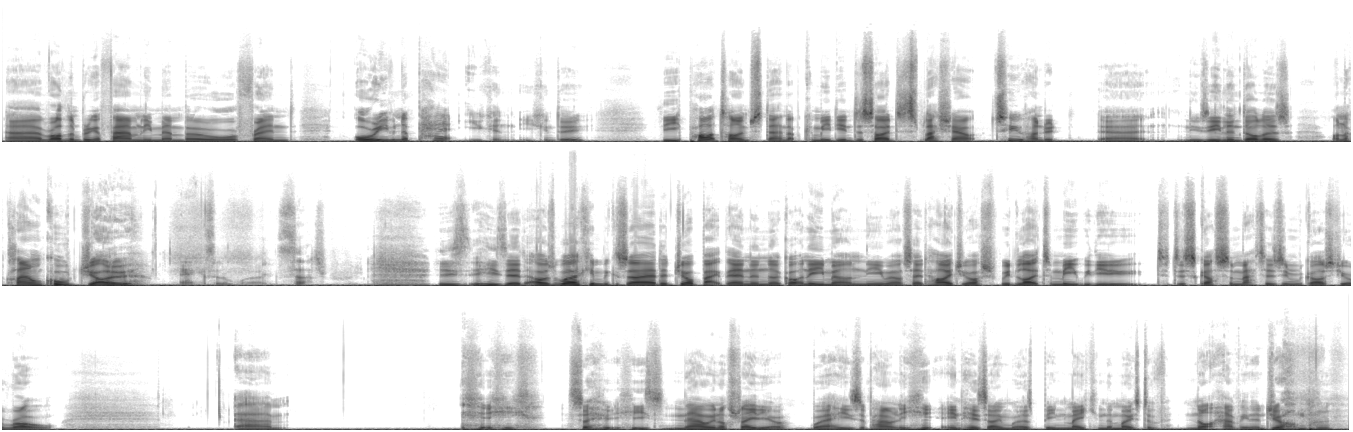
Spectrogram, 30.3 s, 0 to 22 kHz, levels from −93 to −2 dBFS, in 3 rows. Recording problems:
low rumble; faint; throughout; 25 dB below the speech

